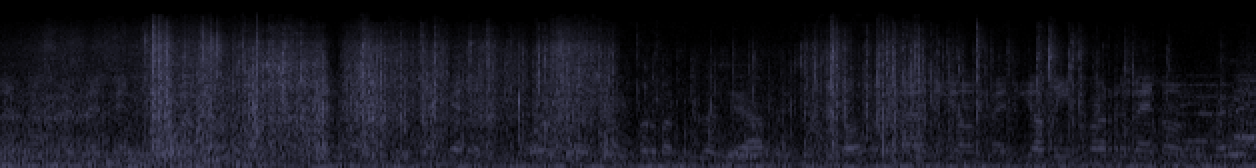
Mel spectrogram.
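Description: Paper crinkles and rustles as a bag is opened.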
